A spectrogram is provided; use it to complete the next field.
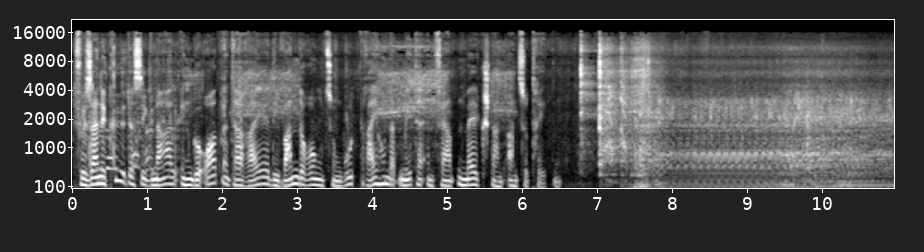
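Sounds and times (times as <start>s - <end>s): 
speech: 0.1s - 6.6s
quad bike engine starting and idling: 6.8s - 10.9s.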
